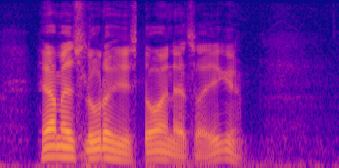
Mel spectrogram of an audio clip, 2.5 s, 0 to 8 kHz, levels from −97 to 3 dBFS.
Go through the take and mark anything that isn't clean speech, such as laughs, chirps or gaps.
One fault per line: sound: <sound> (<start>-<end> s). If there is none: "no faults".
sound: dropout (1.0-1.1 s)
